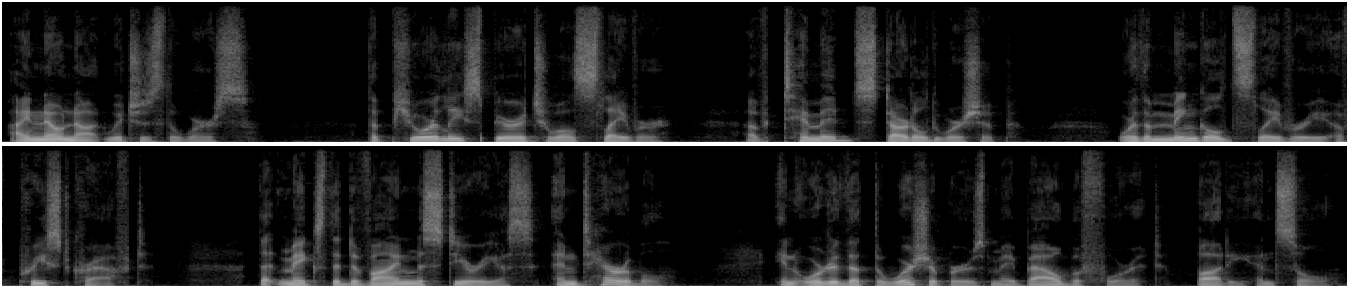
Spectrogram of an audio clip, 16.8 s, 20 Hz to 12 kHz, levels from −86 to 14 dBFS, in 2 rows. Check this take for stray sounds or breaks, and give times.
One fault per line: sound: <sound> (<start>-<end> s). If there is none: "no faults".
no faults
